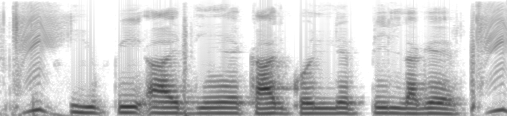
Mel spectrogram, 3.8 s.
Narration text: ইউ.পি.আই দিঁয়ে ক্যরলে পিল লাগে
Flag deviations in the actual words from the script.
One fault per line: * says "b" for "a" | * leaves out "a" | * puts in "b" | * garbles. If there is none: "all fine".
* puts in "কাজ"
